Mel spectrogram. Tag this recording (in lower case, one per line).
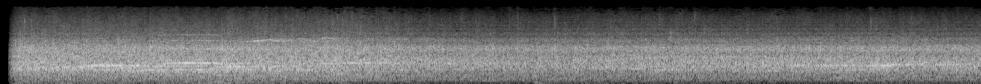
people clapping
applause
